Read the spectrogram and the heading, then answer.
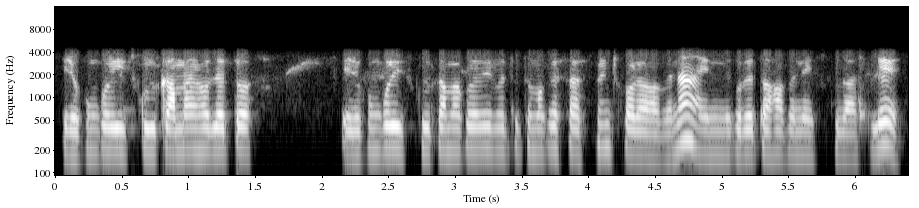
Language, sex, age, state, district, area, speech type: Bengali, female, 30-45, West Bengal, Purba Bardhaman, rural, conversation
